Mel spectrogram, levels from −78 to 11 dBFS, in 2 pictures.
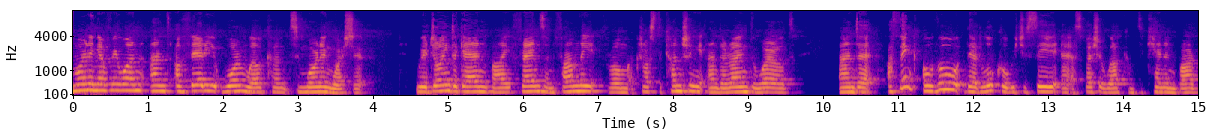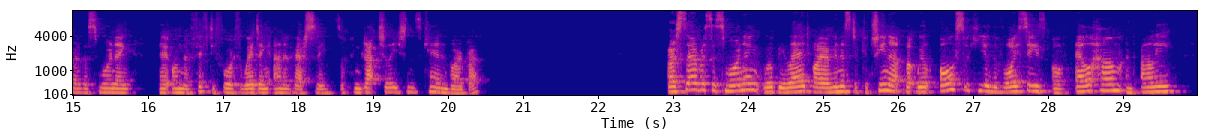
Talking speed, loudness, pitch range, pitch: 155 wpm, -15 LUFS, 165-210 Hz, 180 Hz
